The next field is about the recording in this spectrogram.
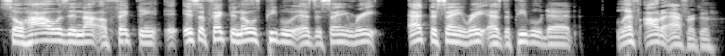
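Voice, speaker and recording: A man's voice: on the high side, fairly quick, a bit bright, dry recording, clean studio sound. Insistent man in heated debate. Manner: insistent, repeats himself, stammering restarts.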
